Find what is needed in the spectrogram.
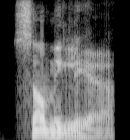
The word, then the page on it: sommelier: British English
